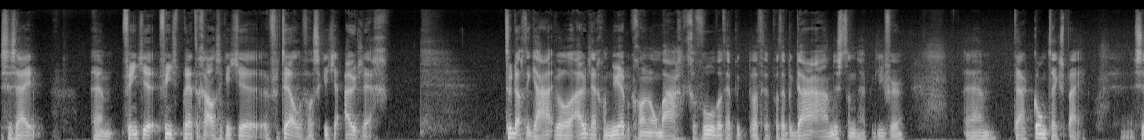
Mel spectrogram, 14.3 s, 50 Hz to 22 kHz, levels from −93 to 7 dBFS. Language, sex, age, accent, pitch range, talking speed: Dutch, male, 30-49, Dutch, 85-105 Hz, 235 wpm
